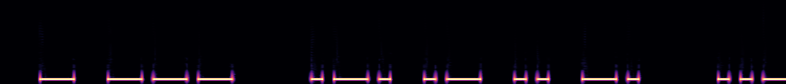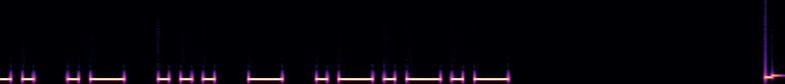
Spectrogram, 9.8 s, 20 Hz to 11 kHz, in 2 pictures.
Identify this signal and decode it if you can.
Morse code, heard as a keyed tone, about 17 wpm, 700 Hz. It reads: TO RAIN FAST.
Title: Sentences from Top 800 Words 17wpm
